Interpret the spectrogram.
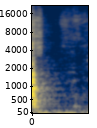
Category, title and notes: Sound effects > Other mechanisms, engines, machines
Woodshop Foley-026
bam, bang, boom, bop, crackle, foley, fx, knock, little, metal, oneshot, perc, percussion, pop, rustle, sfx, shop, sound, strike, thud, tink, tools, wood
